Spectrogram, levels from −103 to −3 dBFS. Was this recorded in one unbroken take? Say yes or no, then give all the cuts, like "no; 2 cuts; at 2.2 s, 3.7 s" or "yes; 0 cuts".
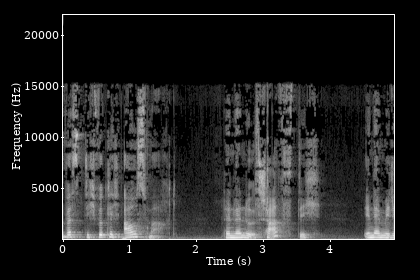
no; 1 cut; at 2.4 s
